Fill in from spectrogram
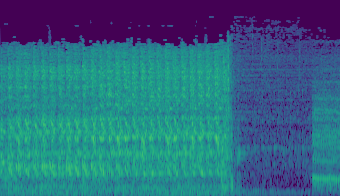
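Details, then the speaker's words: Car unstarted since April, started with a "redneck key" in park, fuel pump not heard; steady rhythmic cranking about three turns a second for nearly three seconds, never catching, because the coil wire was left disconnected: cranking no-start. "don't hear the fuel pump. Straight in there. Pardon? Oh, put the coil wire back on, I forgot."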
